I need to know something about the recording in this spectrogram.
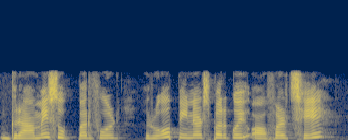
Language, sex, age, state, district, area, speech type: Gujarati, female, 18-30, Gujarat, Mehsana, rural, read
